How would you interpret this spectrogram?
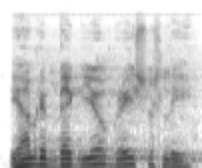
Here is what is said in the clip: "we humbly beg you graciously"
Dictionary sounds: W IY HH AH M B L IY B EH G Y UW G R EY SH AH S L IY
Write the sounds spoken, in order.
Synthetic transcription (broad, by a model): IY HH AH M L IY B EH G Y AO G R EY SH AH S L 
